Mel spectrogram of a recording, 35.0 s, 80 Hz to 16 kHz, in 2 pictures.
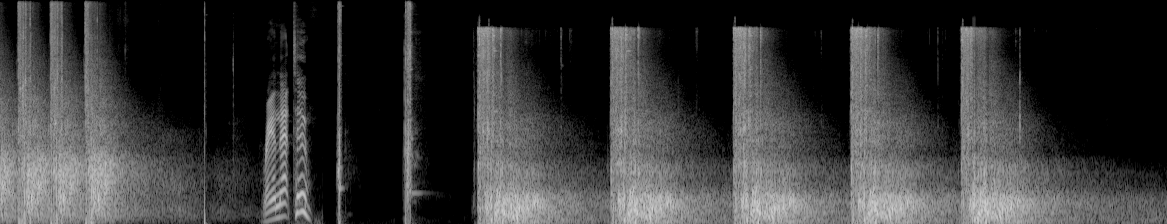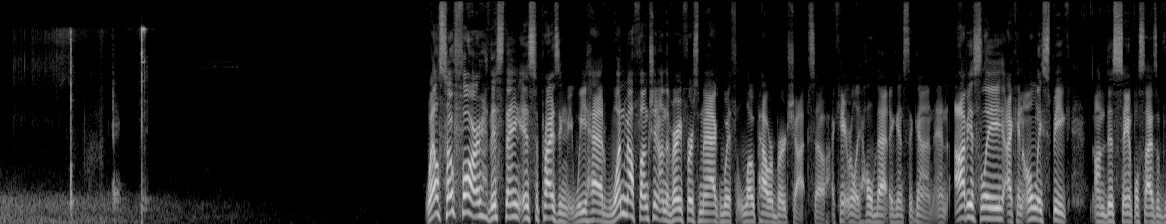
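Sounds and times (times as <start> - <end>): shotgun shots echoing: 0.0 - 3.4, 7.2 - 16.6.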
